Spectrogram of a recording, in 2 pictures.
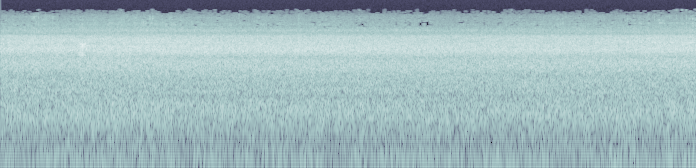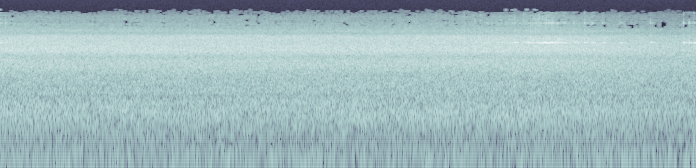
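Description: Steady rushing of water churning below the hydroelectric dam, an even noise that does not let up. A faint thin high whine comes and goes near the end.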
